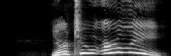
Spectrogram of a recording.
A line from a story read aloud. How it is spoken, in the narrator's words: Herschel shrieked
